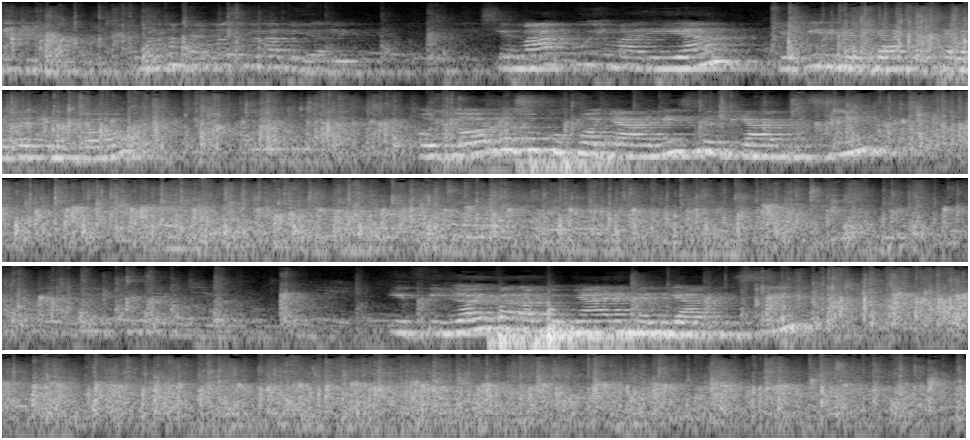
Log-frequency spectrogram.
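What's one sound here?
Young children chatter and laugh in the background.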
